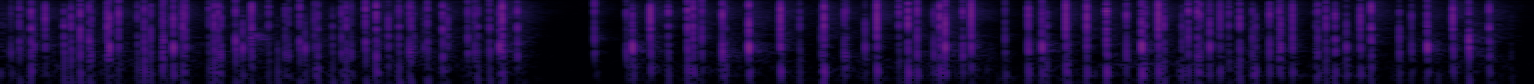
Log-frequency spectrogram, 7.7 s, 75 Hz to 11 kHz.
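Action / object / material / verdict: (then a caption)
tap / faux-leather pouch / faux leather / none. Long white nails tap rapidly on an elongated, shiny pink metallic faux-leather pouch, which is soft and hollow. The result is a dense stream of short, dry clicks and taps with a hollow mid tone around 600 Hz and a bright edge. There is a brief pause just before the third second, then the tapping resumes.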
